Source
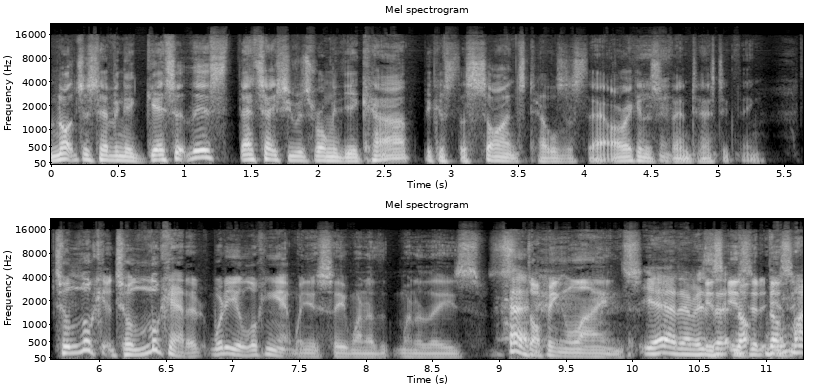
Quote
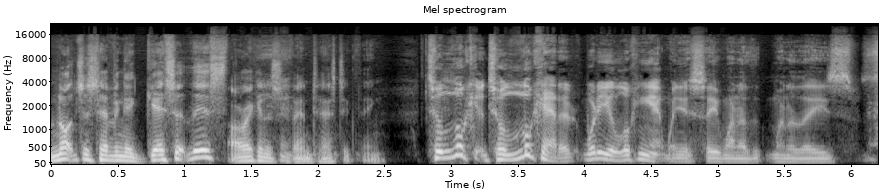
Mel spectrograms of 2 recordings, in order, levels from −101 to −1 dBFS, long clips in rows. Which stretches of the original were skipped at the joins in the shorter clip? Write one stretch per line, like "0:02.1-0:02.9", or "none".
0:01.3-0:04.2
